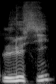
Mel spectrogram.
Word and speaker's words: Lucille: les gens sauront que ton prénom s'écrit Lucille, mais se prononce Lucie, ou est-ce que tu penses que c'est foutu à tout jamais?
